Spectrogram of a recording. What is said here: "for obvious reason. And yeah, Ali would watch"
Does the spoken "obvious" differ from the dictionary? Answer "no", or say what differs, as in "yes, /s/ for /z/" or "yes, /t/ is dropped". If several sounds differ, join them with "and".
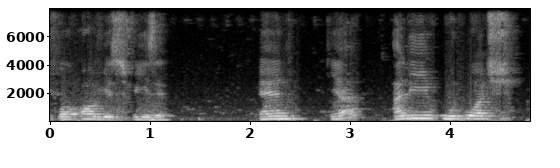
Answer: yes, /b/ is dropped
